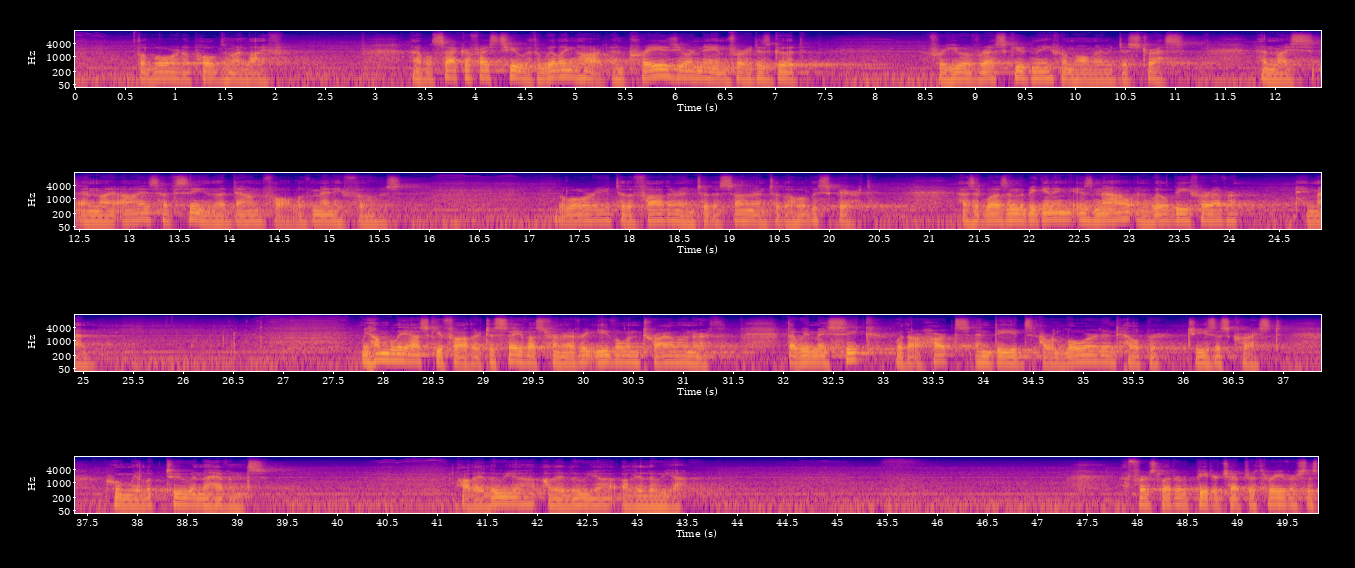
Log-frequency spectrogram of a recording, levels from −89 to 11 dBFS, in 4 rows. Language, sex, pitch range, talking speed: English, male, 85-100 Hz, 140 wpm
